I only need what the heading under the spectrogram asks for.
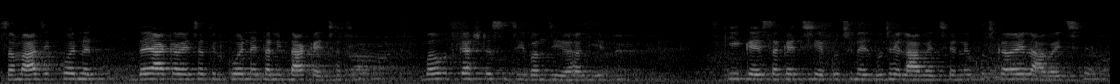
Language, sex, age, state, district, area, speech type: Maithili, female, 45-60, Bihar, Begusarai, urban, spontaneous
